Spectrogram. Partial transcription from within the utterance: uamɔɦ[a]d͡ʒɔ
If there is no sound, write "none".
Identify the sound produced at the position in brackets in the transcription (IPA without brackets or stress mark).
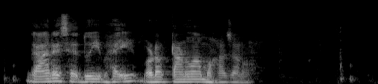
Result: a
